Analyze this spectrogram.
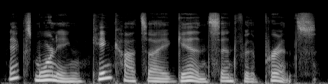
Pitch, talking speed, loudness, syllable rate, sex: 170 Hz, 165 wpm, -19 LUFS, 4.3 syllables/s, female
